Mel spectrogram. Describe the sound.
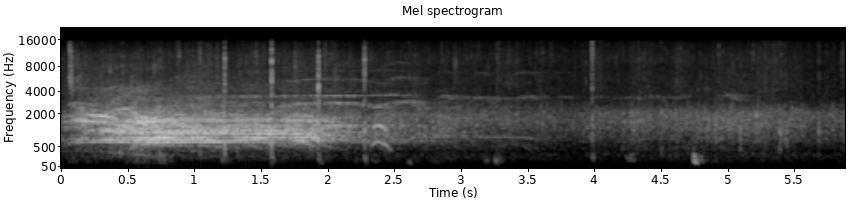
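Audience applause welcoming a pastor to the stage: loud, dense clapping with some cheering for about two seconds, then fading into softer, scattered claps.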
